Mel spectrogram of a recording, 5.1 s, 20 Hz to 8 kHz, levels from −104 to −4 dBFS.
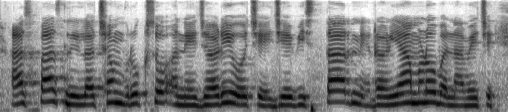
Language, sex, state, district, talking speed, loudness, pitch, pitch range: Gujarati, female, Gujarat, Valsad, 130 wpm, -11 LUFS, 235 Hz, 220-275 Hz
